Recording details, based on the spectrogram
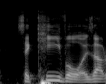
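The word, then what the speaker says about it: Kiwior: So Kivor, is that right?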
